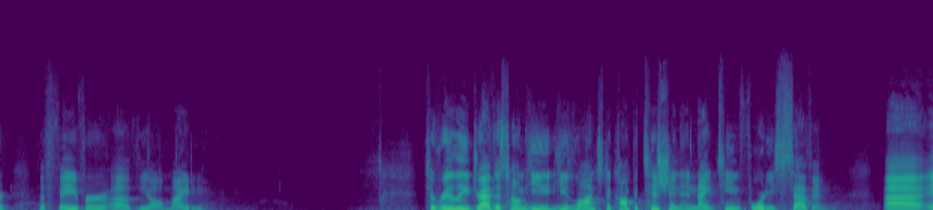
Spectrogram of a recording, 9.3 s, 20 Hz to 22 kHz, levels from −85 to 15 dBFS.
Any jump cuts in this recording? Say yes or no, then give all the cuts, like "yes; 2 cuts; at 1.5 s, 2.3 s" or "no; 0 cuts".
no; 0 cuts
